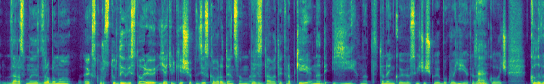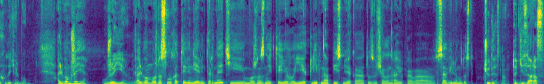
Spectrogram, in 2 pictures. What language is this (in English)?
Ukrainian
